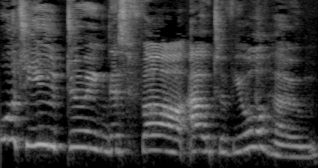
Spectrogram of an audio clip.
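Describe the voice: This female-sounding voice is a put-on character voice. The pitch is high. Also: fairly slow pace.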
